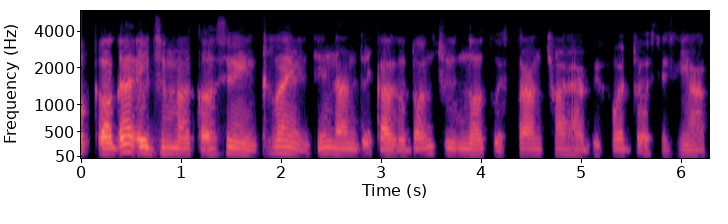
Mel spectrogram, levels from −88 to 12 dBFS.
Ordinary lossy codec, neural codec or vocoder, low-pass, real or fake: none; codec, 32 kHz, 1.9 kbps, SNAC; 5.4 kHz; fake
